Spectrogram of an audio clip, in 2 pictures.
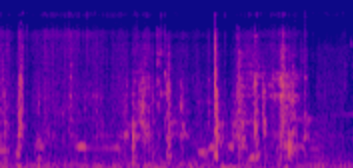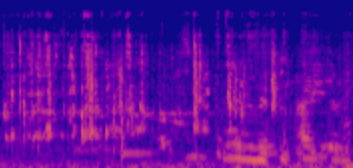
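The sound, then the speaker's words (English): Water pours and splashes in uneven bursts with scattered drips and ticks while voices murmur in the background over a low steady rumble. “You got some water now?”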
